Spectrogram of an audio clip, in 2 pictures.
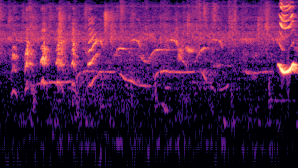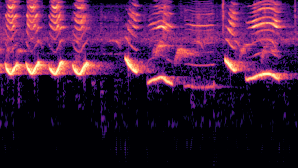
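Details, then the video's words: Dawn singing of a laughingthrush: soft warbled notes, then a loud run of five quick undulating whistles and several sliding, downward-curving phrases. "Nghe Tiếng Chim Khướu Hót Cực Hay"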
